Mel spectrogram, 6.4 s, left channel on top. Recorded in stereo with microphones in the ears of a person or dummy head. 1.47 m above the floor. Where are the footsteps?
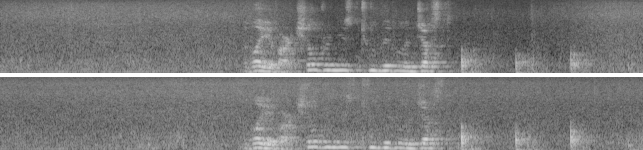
60° right (ahead or behind), 3 m.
